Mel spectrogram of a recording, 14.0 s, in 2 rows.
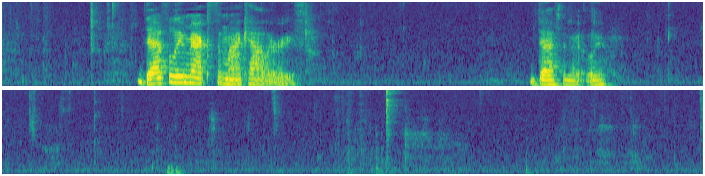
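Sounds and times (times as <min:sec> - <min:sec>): chewing with mouth clicks: 0:06.5 - 0:11.0.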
